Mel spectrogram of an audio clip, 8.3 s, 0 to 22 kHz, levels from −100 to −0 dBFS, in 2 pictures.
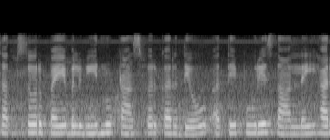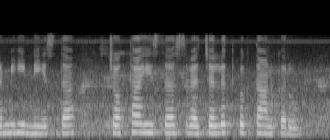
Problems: background sounds at intervals, background conversations at intervals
